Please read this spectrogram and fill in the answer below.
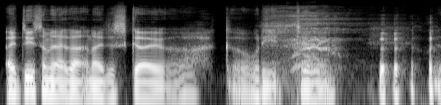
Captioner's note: chuckles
